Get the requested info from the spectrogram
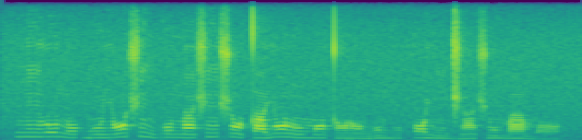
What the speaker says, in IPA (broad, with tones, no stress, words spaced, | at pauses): nĩ˧lo˧no˨ɡ͡bũ˨ jɔ̃˨˦ʃĩ˦˨ɡ͡bo˧ nã˧ʃĩ˦ʃɔ̃˦˨ ta˧jɔ̃˦lũ˧mɔ̃˧ tɔ̃˨ ɾɔ̃˨ɡũ˨˦ bu˧kɔ˦jĩ˧ d͡ʒã˨ʃũ˧ma˧ mɔ˨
